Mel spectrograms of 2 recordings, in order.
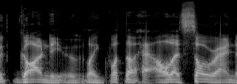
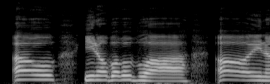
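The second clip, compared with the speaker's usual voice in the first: put-on very high, chatty rich-girl voice; 11 semitones higher than usual. Describing how a game character talks, rich girl voice. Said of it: "brought out her uh the rich girl".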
